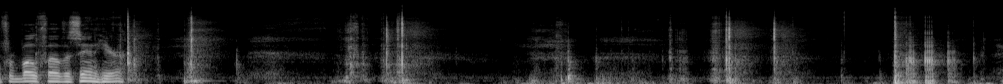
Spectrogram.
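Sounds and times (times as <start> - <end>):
plastic tool scraping: 3.3 - 4.4, 5.3 - 8.2
sharp plastic clicks and knocks: 6.7 - 8.1.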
